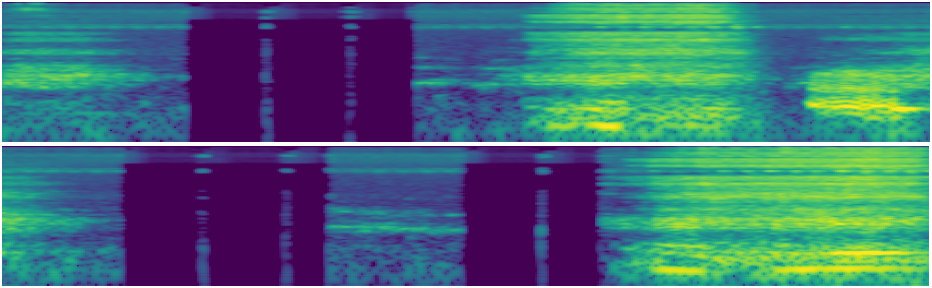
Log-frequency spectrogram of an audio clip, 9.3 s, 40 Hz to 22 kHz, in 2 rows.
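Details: Sleeping girl snoring loudly, also described with bruxism and delirium: loud, harsh snores on each breath, about 13 a minute, with silent pauses between them.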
